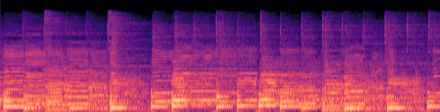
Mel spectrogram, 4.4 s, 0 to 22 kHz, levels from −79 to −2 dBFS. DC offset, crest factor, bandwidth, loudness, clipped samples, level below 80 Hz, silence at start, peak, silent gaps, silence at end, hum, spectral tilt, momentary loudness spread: under 0.1%; 16 dB; 15.5 kHz; -19 LUFS; under 0.1%; -34 dBFS; 0 s; -2 dBFS; none; 0 s; none; -6.5 dB/octave; 4 LU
